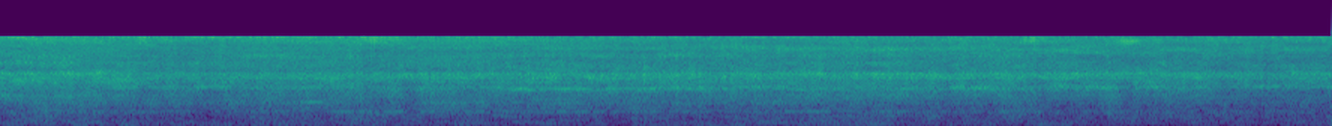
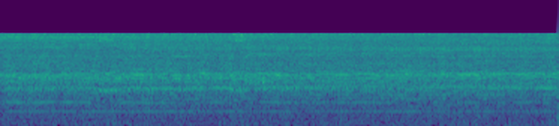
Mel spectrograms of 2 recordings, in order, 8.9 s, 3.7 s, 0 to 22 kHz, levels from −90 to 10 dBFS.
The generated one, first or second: first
